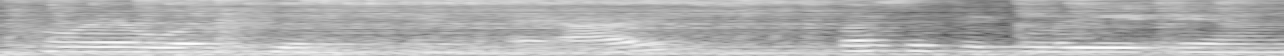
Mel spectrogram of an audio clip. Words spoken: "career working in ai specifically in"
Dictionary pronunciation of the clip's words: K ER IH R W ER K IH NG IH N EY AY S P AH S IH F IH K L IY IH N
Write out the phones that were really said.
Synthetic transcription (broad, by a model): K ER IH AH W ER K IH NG IH N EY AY S P AH S IH F IH K L IY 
